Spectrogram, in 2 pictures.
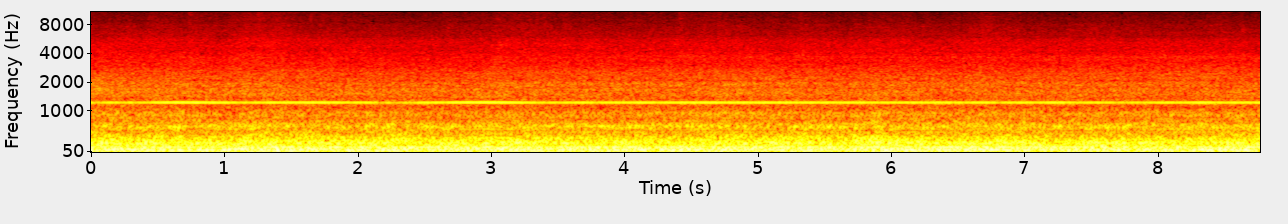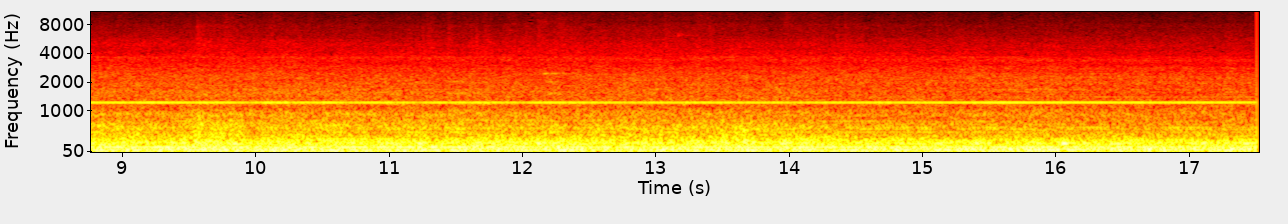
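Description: A steady high whine hums from the train's motor.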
